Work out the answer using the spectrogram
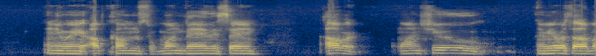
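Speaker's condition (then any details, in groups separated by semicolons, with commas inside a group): ALS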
